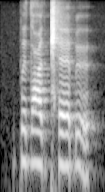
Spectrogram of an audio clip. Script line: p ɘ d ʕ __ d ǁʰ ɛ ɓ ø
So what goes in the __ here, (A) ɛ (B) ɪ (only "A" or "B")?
A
